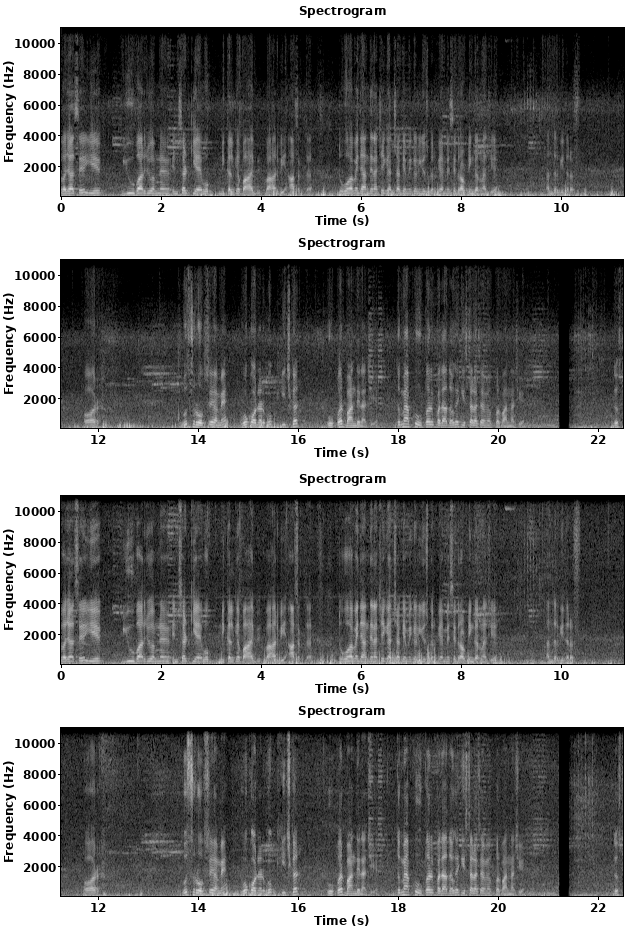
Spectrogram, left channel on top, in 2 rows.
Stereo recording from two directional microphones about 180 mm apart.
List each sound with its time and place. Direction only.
0.0 s speech: 5° left (ahead or behind)
11.7 s speech: centre (ahead or behind)
13.7 s speech: 5° right (ahead or behind)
